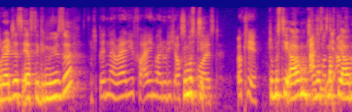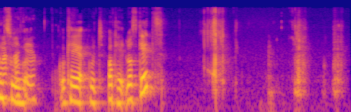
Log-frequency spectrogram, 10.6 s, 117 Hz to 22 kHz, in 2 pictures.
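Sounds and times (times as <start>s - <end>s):
speech: 0.0s - 7.8s
crunchy bite into raw celery: 8.3s - 8.9s, 9.6s - 10.5s
crackling chews of raw celery: 8.3s - 10.5s.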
